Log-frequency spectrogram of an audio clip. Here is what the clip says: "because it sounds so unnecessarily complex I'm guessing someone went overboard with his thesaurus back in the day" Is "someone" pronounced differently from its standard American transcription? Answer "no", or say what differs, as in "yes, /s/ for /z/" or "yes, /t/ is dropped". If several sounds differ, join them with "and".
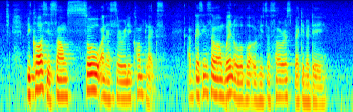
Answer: yes, /m/ is dropped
